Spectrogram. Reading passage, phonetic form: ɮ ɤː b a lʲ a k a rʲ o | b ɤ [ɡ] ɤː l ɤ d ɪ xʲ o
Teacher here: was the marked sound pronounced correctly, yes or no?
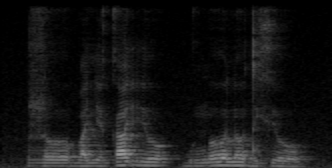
no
